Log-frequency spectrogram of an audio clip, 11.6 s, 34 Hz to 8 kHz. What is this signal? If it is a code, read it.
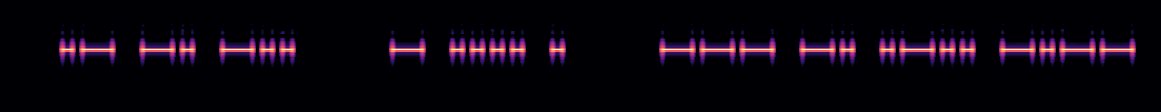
Morse code, heard as a keyed tone, about 12 wpm, 700 Hz. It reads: AND THE ONLY
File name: Book One / 03-Chapter 3 - 12 WPM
